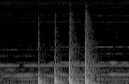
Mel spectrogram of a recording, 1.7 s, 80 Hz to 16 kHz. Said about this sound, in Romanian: Apocalipsa 3:20 spune Isus spune, iată, eu stau la ușă și bat.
